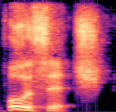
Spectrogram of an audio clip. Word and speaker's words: Pulisic: Is it Pulisic? – Is that how you pronounce it? – Yeah.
